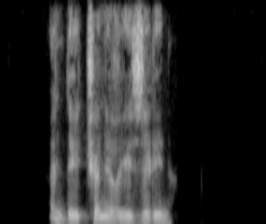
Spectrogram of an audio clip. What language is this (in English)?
Kabyle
